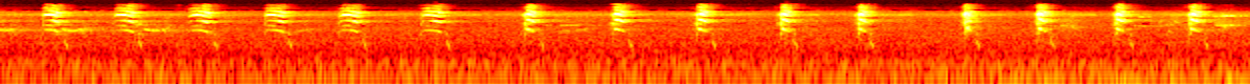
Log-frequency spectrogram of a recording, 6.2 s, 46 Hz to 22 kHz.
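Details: Loud squirrel chirping: sharp, high-pitched chip notes repeated steadily about every 0.4 seconds, around fifteen in a row, each a quick downward-swept note, over faint low background rumble.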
